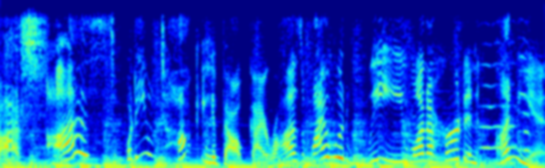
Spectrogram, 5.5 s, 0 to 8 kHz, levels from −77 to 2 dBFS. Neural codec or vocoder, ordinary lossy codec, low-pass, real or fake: none; Opus, 64 kbps; 7.2 kHz; real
